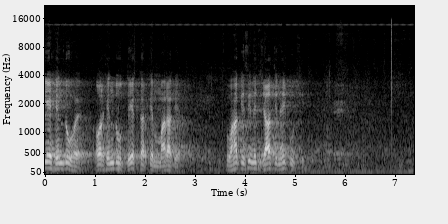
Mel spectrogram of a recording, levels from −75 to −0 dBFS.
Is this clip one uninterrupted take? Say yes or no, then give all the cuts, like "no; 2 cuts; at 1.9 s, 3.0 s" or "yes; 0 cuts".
yes; 0 cuts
